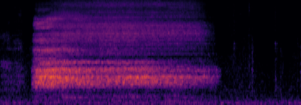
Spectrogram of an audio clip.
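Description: A man breathing out hard through his open mouth, one long breath of about two seconds that fades at the end, so his breath can be smelled.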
